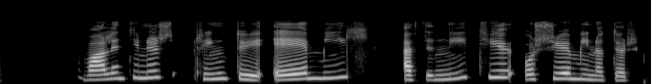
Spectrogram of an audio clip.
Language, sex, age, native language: Icelandic, female, 18-19, Icelandic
